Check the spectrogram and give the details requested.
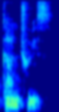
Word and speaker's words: countries: e Con la s donde la e es muda y vamos a pronunciar como countries family families y existen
